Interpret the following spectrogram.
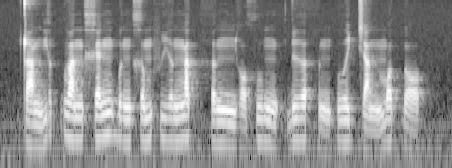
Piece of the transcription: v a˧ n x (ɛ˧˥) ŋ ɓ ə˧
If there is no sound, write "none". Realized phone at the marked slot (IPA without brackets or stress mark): ɛ˧˥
